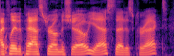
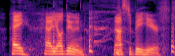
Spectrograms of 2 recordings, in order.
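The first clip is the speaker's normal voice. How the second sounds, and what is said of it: Put-on Southern twang accent. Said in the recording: “I speak with a southern accent in that... Show us the twang.”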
